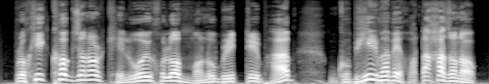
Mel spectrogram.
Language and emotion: Assamese, disgusted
